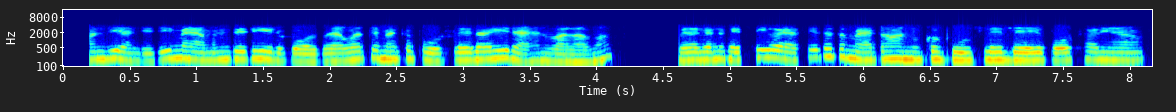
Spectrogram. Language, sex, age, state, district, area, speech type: Punjabi, male, 18-30, Punjab, Kapurthala, urban, conversation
